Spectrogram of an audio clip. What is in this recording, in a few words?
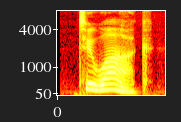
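"to walk", English, female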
